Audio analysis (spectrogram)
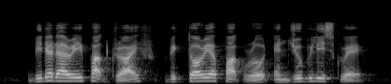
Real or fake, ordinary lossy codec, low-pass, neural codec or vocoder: real; none; 7.2 kHz; none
